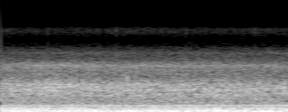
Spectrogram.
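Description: Steady low background hum and hiss with no distinct event.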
